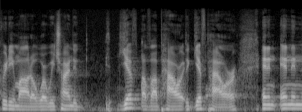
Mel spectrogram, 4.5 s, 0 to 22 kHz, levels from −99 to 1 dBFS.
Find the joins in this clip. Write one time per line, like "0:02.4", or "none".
0:01.7
0:02.1
0:02.8
0:03.1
